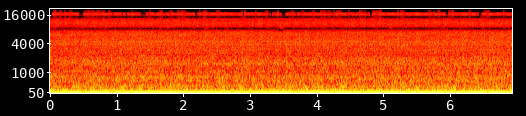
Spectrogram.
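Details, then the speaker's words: 1959 Ford wagon V8: a loud idle with an irregular lope and a missing beat. Cylinder misfire on number eight, suspected bad plug or plug wire. "here it is 150 number eight St fire all right got a bad plug or bad plug wire"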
